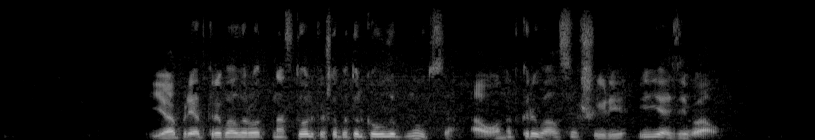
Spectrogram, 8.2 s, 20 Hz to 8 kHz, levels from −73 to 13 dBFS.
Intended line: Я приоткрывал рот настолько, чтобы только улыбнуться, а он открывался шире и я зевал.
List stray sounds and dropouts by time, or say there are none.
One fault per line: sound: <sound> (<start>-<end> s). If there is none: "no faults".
no faults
